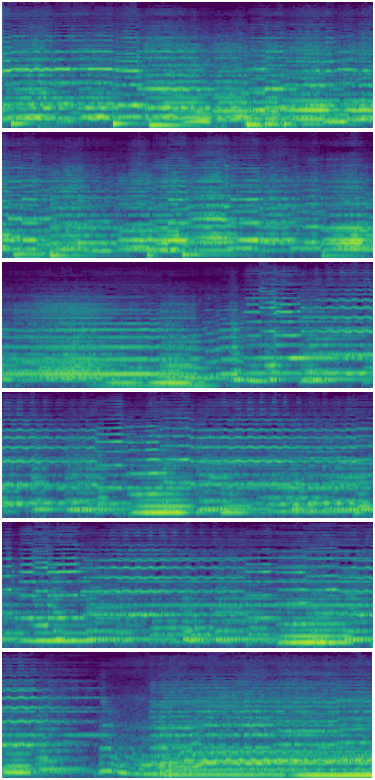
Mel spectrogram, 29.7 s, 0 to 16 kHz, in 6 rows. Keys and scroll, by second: 19.4 i, 20.2 ], 20.5 ], 28.2 [.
